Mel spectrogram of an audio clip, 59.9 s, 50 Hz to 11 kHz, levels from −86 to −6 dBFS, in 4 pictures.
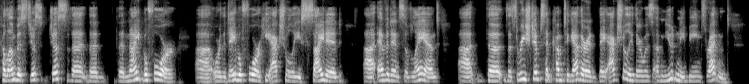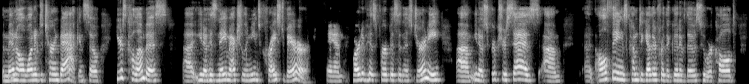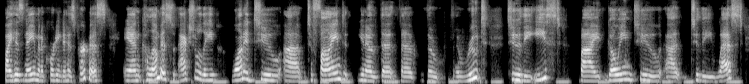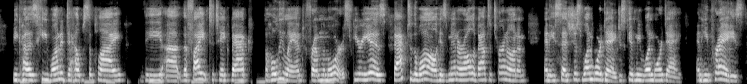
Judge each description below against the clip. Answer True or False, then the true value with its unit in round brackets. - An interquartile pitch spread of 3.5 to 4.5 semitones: False (3.0 semitones)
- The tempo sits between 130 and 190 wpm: True (170 wpm)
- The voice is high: True (210 Hz)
